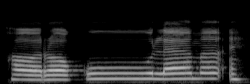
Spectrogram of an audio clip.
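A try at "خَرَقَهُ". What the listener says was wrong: Kharaku lahu bukan lama. Kharaku lahu.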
